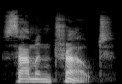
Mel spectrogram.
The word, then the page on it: salmon trout: British English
